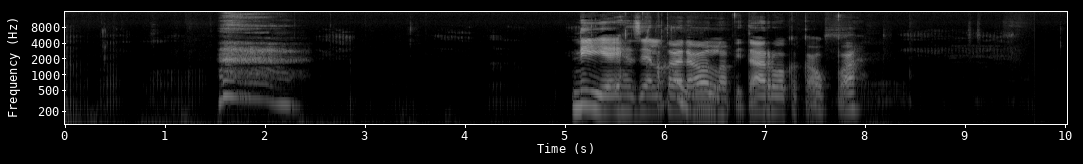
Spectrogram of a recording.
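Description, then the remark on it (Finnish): A cat purrs with a steady low rumble running through the whole clip; a short, high vocal call breaks in early, and a person talks over the purring later. “Kissa on takaisin.”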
